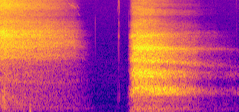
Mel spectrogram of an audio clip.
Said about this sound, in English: All right, you're doing a big deep breath, okay? We're doing a big deep breath here.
